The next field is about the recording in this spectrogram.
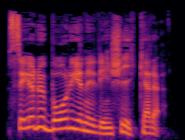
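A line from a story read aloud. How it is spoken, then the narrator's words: Fisherman calling out. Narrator (Swedish): ropade fiskaren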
